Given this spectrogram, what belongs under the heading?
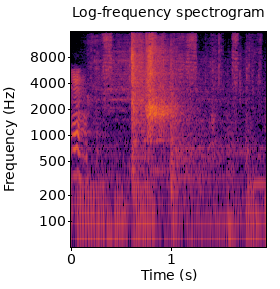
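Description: A sheep in Age of Empires II lets out a brief, faint bleat over quiet game sounds.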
